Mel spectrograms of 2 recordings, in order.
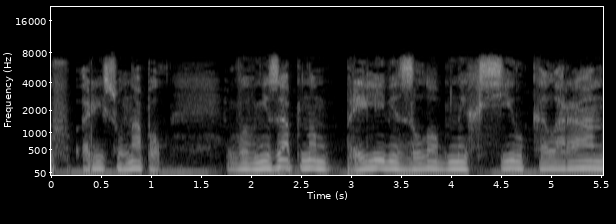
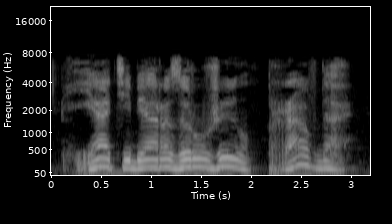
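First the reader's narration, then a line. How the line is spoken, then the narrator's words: Laughing. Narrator (Russian): Принц Ренга засмеялся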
